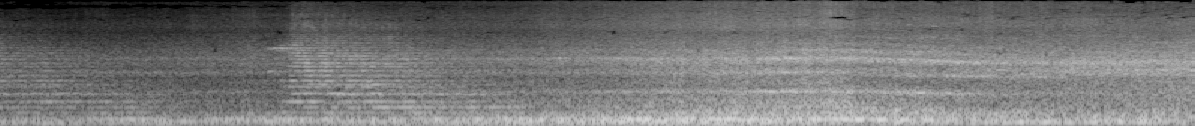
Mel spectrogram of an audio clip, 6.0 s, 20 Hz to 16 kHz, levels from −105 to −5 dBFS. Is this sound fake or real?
real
